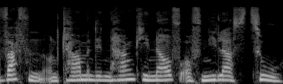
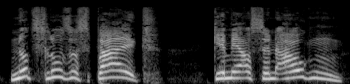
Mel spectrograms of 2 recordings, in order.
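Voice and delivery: contemptuous dismissal; 6 semitones higher, 6 dB louder, slower than usual. A narrator's reading. Rider dismisses the sobbing boy.

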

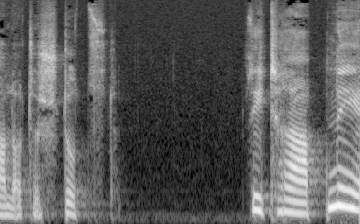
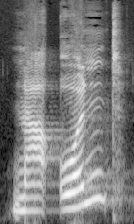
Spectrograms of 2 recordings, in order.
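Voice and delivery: grumpy Ferdinand; 5 semitones higher, 3 dB louder than usual. A narrator's reading. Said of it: "knurrt Ferdinand".

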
